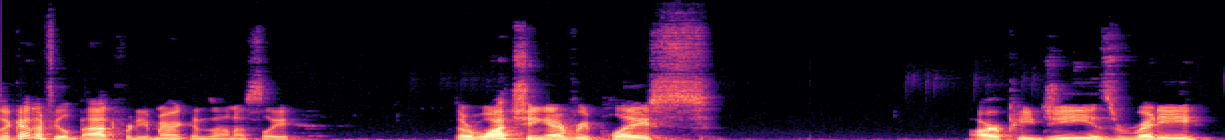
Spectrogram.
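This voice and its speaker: A man's voice: medium pitch, gravelly. A man giving casual live commentary on a video game match, thinking aloud as he watches.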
